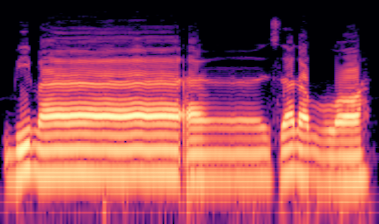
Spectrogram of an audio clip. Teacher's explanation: kata maka kita namakan dengan majaiz munfasil untuk majaiz munfasil sendiri panjangnya dalam empat harakat atau lima harakat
